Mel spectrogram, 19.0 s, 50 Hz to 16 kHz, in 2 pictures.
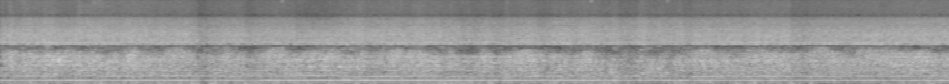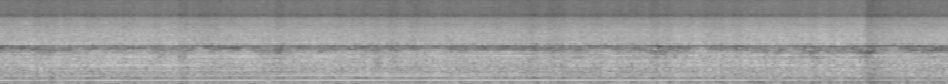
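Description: Seibu 2000 series electric commuter train running, heard from inside the car: a loud, steady rumble of wheels and running gear with a hum held at one pitch.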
